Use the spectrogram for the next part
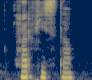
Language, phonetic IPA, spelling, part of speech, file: Polish, [xarˈfʲista], harfista, noun, LL-Q809 (pol)-harfista.wav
